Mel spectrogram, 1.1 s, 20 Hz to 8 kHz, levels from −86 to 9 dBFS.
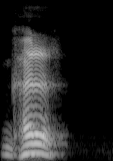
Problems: none marked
